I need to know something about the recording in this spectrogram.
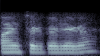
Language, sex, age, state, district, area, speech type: Hindi, male, 30-45, Uttar Pradesh, Ghazipur, rural, conversation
